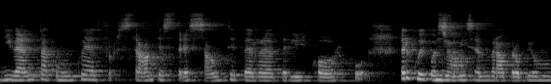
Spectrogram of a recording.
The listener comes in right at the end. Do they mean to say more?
No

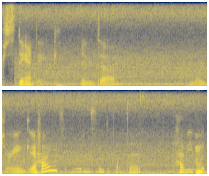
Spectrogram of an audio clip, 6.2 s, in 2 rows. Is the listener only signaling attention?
Yes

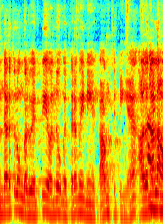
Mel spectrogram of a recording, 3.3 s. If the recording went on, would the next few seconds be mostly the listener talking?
No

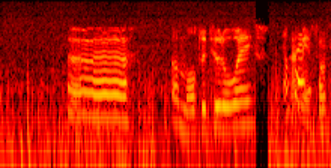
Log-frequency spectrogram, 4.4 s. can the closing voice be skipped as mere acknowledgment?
Yes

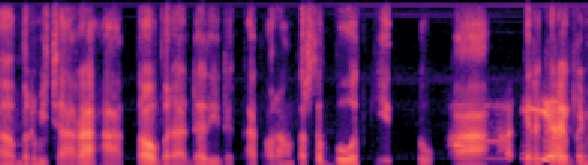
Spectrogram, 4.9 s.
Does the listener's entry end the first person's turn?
Yes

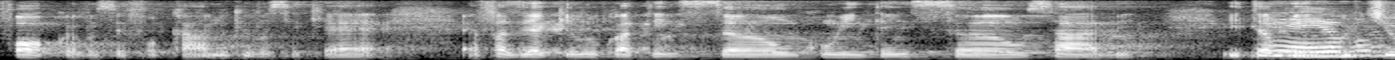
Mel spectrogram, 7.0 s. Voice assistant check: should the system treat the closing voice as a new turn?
Yes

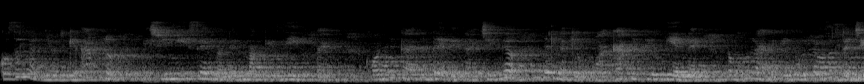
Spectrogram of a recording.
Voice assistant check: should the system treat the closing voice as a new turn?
No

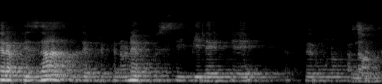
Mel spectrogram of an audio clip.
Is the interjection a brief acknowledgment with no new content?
Yes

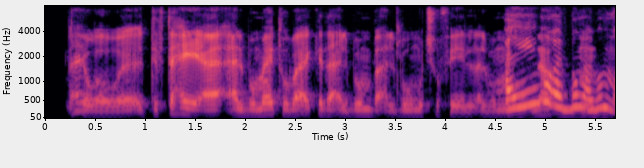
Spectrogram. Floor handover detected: Yes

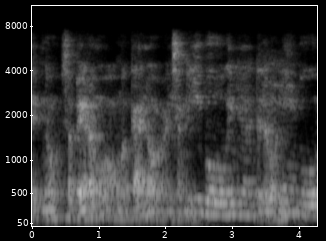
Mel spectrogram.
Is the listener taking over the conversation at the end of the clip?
Yes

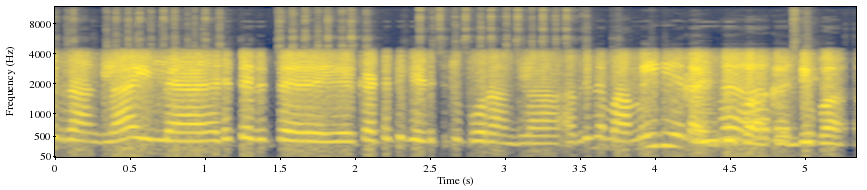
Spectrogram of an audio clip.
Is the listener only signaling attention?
No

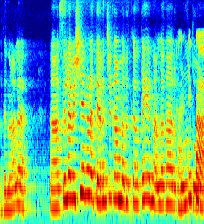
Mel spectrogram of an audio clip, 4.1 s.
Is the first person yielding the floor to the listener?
Yes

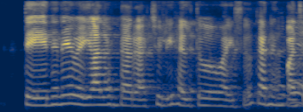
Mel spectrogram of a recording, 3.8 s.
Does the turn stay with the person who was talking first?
Yes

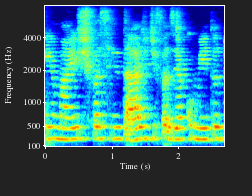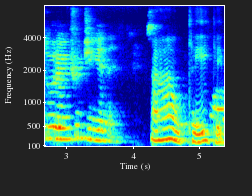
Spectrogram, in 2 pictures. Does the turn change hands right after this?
Yes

